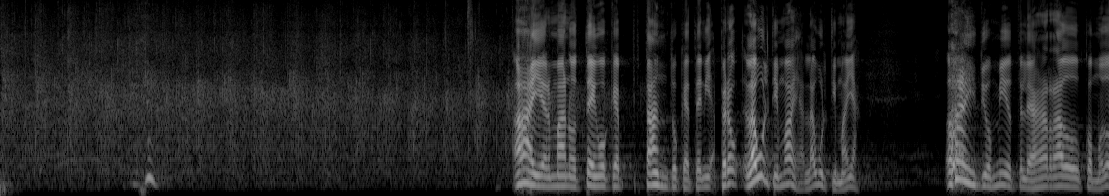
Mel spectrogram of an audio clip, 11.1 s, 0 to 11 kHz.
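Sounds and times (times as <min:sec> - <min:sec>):
audience applauding: 0:00.0 - 0:06.1
speech: 0:01.4 - 0:01.7, 0:05.2 - 0:08.8, 0:09.4 - 0:11.0.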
